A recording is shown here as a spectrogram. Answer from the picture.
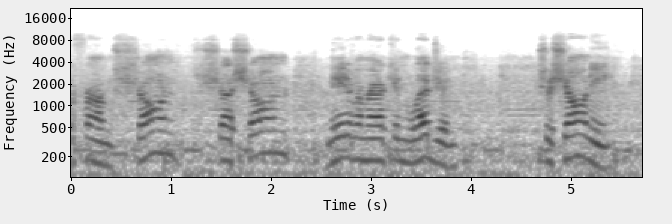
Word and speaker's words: Shoshone: Jarbridge monster refers to a creature from Shoshone Native American legend, Shoshone, that's how you say it, also known as the Twashahobbits.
